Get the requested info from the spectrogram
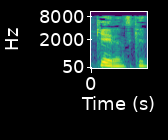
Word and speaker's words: Керенский: Дело в том, что эта фамилия искусственная. Возникла она от города Керенск на речке Керенке. И была она наименованием священника Керенского из города Керенск. Поэтому ударение от речки Керенки. А потом этот город переименовали в Воткинск, и, значит, это имя было стерто с карты России. Поэтому это именно Керенский. Так вот, оказалось, что очень легко бросать камнями в него, потому что он подставлялся всю жизнь сам.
